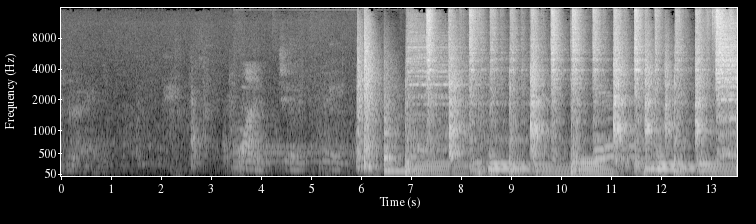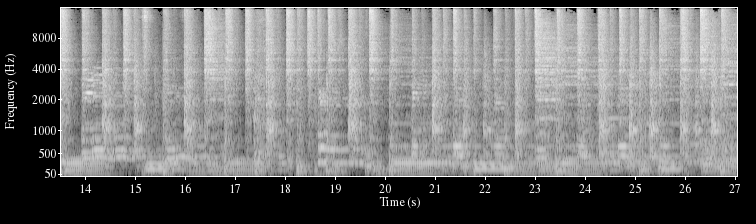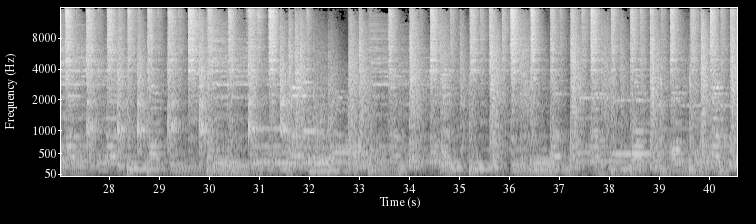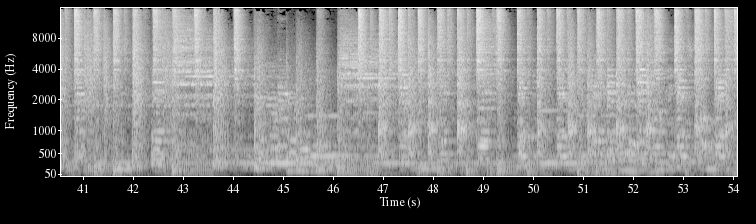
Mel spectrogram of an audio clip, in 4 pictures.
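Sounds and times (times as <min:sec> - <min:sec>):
guitar playing: 0:03.4 - 0:54.0
drum kit: 0:05.7 - 0:54.0.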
